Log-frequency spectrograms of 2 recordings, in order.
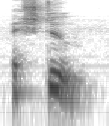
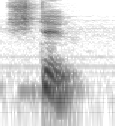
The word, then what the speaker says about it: estou: So there's, I can't think of a number example, but in order to say I am, you say estu. Only you don't say estu, you say stu. You just, the E sound at the beginning is almost, is kind of completely lost because it's unstressed.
